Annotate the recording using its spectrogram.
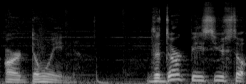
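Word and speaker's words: Ardougne: doing most of you may know it as our dune our Don are dug me but according to the jagex mods it is pronounced our join the dark beasts used to only be found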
